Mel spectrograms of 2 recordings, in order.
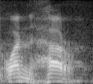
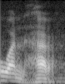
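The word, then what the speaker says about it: وَانْحَرْ: kita sampaikan kemarin hanya harus kecil jangan onehar karena kalau onehar artinya menghardiklah bentak bentaklah itu wanhar Jadi kalau naudzubillah untuk Tuhanmu dan bentaklah Allah maka bacanya harus kecil One Heart fasholli robbika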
